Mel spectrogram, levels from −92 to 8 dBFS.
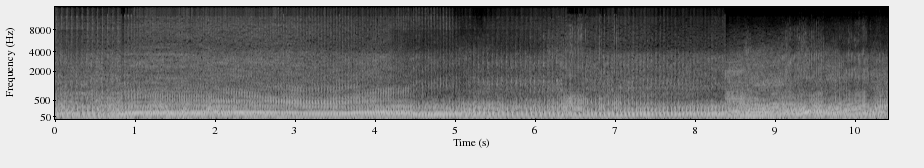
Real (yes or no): yes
